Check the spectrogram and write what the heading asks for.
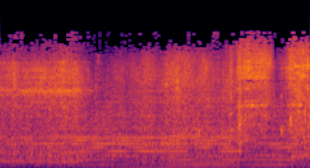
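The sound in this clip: A motorcycle arrives at an overturned car in an action film scene: a sustained, broad engine roar that stays loud and steady throughout.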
